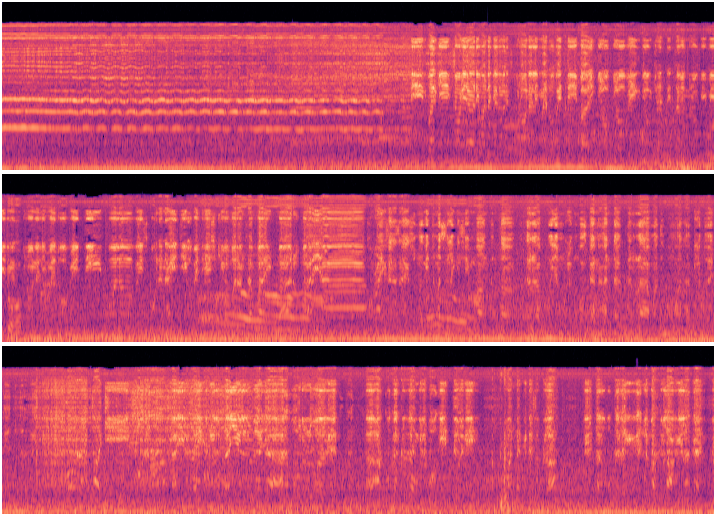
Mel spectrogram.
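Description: Car engine and road noise heard from inside the cabin while driving, a steady low drone, with music and voices playing over it.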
